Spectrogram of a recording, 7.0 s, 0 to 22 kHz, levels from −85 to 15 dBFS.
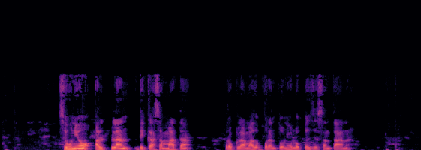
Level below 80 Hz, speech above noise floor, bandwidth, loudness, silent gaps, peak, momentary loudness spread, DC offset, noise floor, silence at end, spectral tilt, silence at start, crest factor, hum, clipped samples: -62 dBFS; 50 dB; 11.5 kHz; -19 LUFS; none; 0 dBFS; 14 LU; under 0.1%; -69 dBFS; 1.2 s; -7 dB/octave; 1 s; 20 dB; none; under 0.1%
